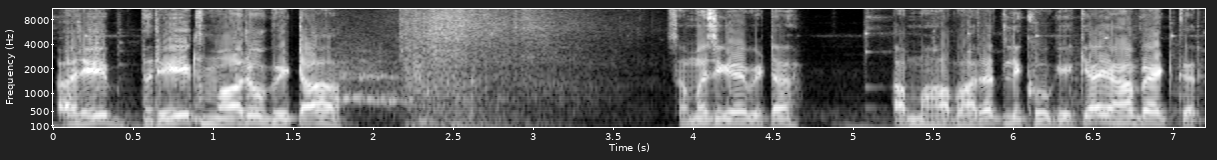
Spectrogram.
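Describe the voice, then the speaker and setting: Man as fussy father, slightly high voice. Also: takes it slowly, long pauses, soft background music. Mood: teasing, chatty. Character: concerned, suspicious middle-aged father, comically fussy.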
